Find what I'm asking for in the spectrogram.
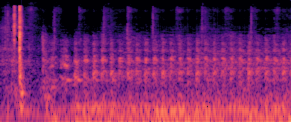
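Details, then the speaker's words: Car cranks at a steady beat, about three turns a second, but never catches; crank no start persisting after throttle cleaning and new spark plug, ignition coil and canister solenoid. "It still won't start. Do you know why?"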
